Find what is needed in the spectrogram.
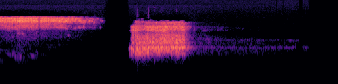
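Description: A woman breathing deliberately: a hissing inhale through the nose for about a second, then a short, louder, forceful exhale through the mouth that trails off.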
